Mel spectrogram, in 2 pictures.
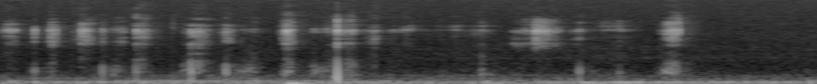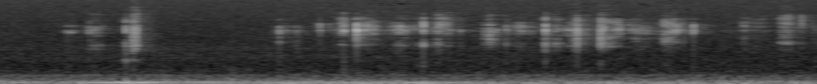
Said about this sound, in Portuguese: São as unhas a raspar num ovo, ainda cru.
